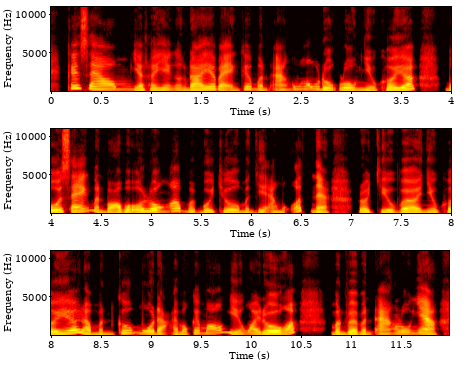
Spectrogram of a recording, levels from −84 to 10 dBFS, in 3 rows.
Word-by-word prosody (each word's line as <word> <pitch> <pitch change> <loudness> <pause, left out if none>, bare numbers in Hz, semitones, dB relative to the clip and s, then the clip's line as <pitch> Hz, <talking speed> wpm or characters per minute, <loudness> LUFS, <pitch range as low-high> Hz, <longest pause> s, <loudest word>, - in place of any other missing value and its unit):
cái 405 0 +1
xong 320 -4 -1
dạo 245 0 +1
thời 255 -2 -2
gian 275 +2 -3
gần 250 -4 -7
đây 255 +3 +3
á 315 - +2
bạn, 205 -8 0
cái 310 +5 -3
mình 260 -7 -6
ăn 265 - -4
cũng 305 - -8
hông 310 -1 -4
có 320 - -4
được 245 -2 0
luôn. 255 -1 +1
Nhiều 205 -4 -4
khi 245 +4 +2
á, 310 +4 +5 0.3
bữa 225 +4 +4
sáng 295 +6 +1
mình 270 - -3
bỏ 200 +4 +3
bữa 250 +3 +3
luôn 295 -1 +2
á, 350 +1 +2
m 305 - -13
bữa 200 +5 -2
trưa 265 0 -1
mình 200 -3 -6
chỉ 230 - -3
ăn 240 -1 -5
một 210 - -10
ít 355 +5 -3
nè, 210 -7 +1 0.3
rồi 225 -1 +1
chiều 220 +1 -2
về 210 0 +3
nhiều 210 0 -4
khi 275 +5 +2
á 355 +2 +5
là 365 - +4
mình 210 -3 -5
cứ 310 +8 -2
mua 295 -2 +1
đại 210 - -2
một 205 - -3
cái 310 - -4
món 315 +4 -2
gì - - -1
ở 230 - -4
ngoài 270 -6 -1
đường 200 -2 +7
á, - - +4 0.4
mình 255 -2 0
về 235 -1 +3
mình 225 -1 -3
ăn 255 +5 -1
luôn 290 0 -3
nha, 275 -6 +4
255 Hz, 305 wpm, -20 LUFS, 220-300 Hz, 0.4 s, đường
